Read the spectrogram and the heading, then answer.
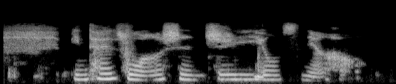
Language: Chinese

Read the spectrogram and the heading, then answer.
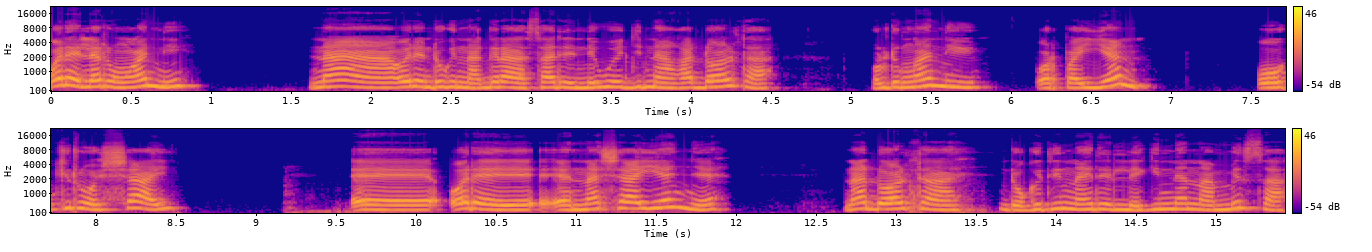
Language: Masai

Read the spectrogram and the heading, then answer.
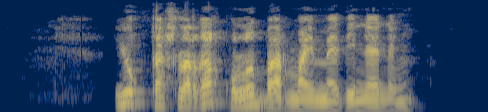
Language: Bashkir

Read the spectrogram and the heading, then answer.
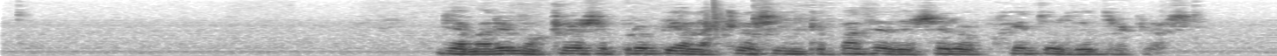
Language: Spanish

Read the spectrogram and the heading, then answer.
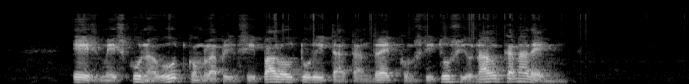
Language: Catalan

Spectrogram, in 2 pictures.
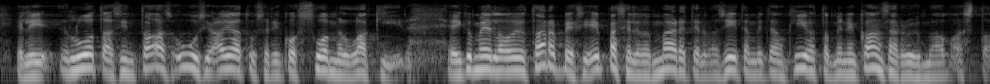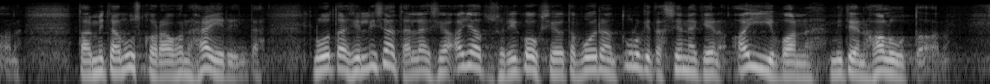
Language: Finnish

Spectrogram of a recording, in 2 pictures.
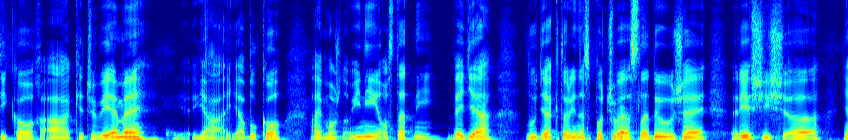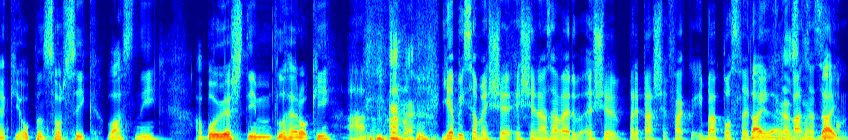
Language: Slovak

